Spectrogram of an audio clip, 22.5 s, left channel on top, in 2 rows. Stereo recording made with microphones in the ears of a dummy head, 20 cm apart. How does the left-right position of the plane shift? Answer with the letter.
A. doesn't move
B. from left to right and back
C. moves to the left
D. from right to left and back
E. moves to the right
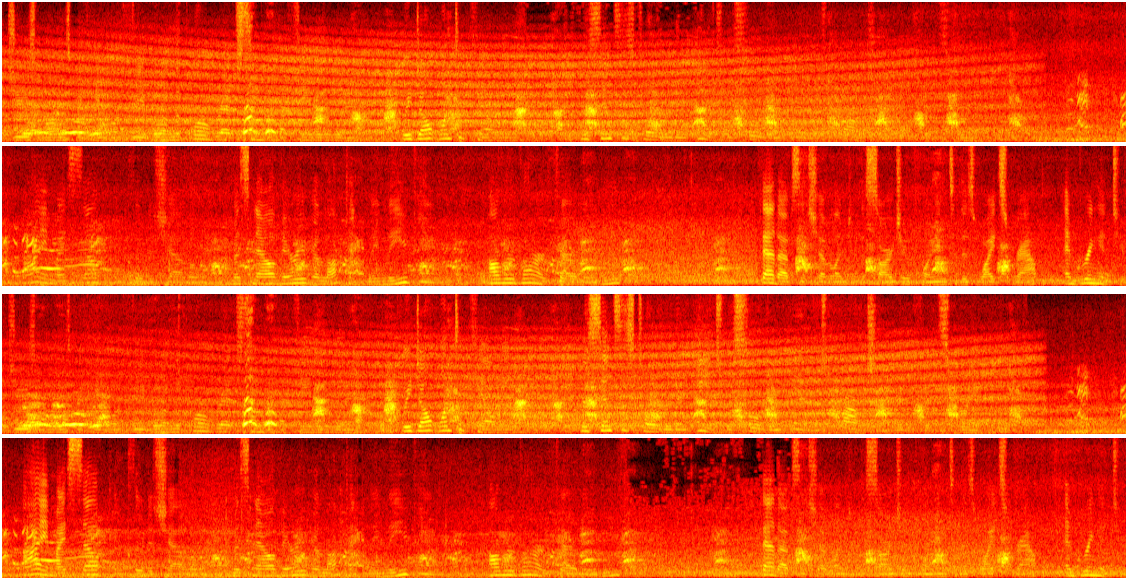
E.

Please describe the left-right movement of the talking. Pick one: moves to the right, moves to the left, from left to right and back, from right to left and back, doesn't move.
from left to right and back.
